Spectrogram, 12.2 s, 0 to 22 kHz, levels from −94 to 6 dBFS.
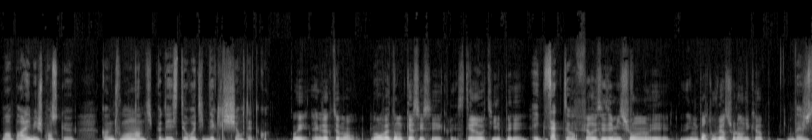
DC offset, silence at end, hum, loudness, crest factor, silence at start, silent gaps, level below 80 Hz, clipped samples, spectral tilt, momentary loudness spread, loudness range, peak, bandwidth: under 0.1%; 0 s; none; -29 LUFS; 18 dB; 0.05 s; none; -54 dBFS; under 0.1%; -6.5 dB/octave; 12 LU; 3 LU; -10 dBFS; 15 kHz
